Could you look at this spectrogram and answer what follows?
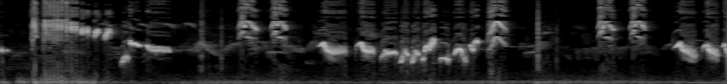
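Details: White-rumped shama song to provoke other shamas into singing: a harsh buzzy burst, then a long mixed string of whistled downslurs, upsweeps and sharp high chips, varied and continuous.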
